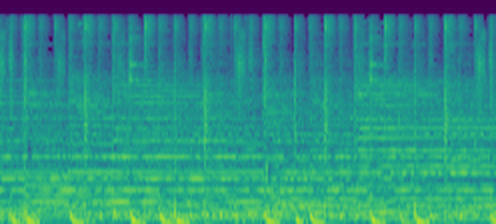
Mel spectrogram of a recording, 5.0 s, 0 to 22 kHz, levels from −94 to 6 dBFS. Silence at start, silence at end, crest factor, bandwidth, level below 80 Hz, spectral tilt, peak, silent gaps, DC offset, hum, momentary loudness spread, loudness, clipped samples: 0 s; 0 s; 14 dB; 16.5 kHz; -20 dBFS; -4.5 dB/octave; 0 dBFS; none; under 0.1%; none; 2 LU; -14 LUFS; under 0.1%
